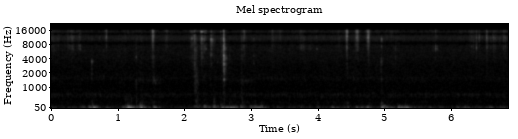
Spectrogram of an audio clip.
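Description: Faint scattered crisp clicks of a razor blade slicing through a spun deer belly hair fly head, over soft low bumps of hands working at the vise.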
